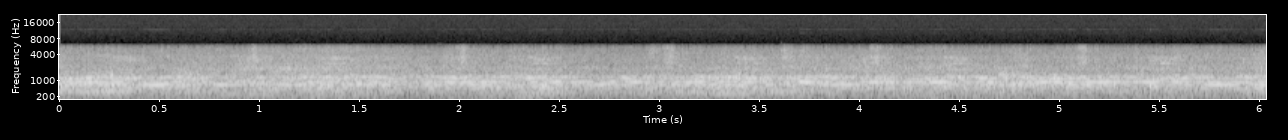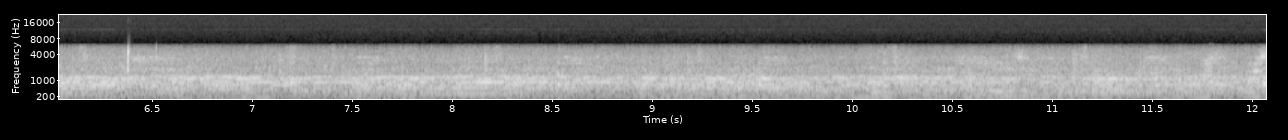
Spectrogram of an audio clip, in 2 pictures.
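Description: Half-horsepower side-crank Crossley slide-valve gas engine running steadily as it warms up, with scattered light clicks over a steady hum.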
